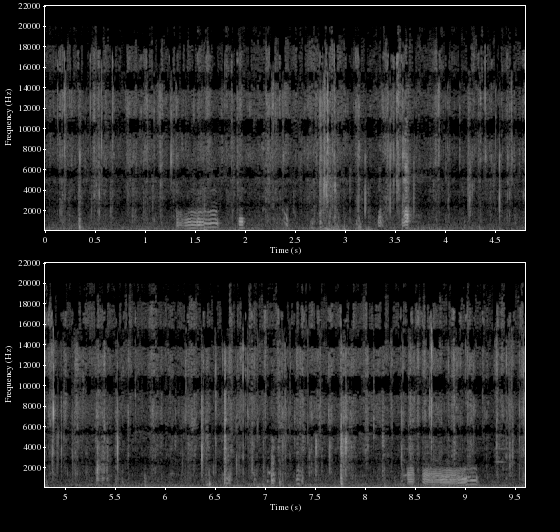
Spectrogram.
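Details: Hens give two brief, wavering, warbled calls several seconds apart, with scattered soft clucks and low rustling and knocking noises in between.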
